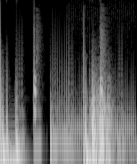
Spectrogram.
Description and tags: A weird glitchy, bleepy loop, made on FL studio.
